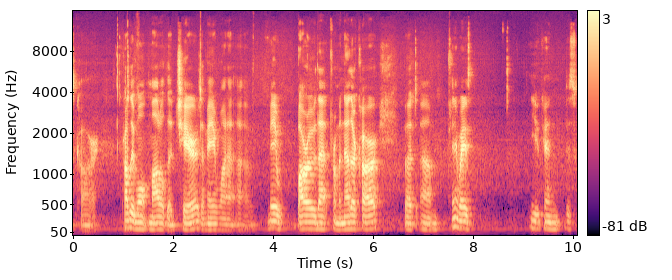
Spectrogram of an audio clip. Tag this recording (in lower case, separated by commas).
speech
